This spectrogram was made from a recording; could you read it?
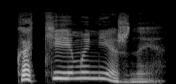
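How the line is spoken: Caustic drawl. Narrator (Russian): едко протянул император

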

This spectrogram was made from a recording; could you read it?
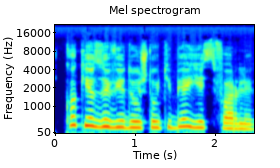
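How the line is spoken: Sighing. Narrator (Russian): вздохнула

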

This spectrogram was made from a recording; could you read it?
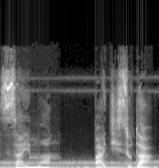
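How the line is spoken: Whisper. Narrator (Russian): прошептала Касси

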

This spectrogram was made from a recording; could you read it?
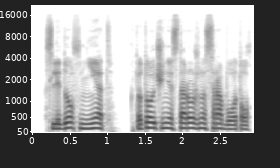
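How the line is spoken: Snorting. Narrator (Russian): хмыкнул Елисей

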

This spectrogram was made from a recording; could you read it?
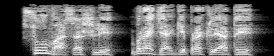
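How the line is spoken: Old woman hissing. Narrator (Russian): зашипела старуха

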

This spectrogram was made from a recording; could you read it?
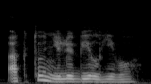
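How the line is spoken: Whisper. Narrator (Russian): прошептал Хинский

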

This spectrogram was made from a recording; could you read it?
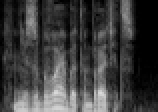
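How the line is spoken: Girl muttering. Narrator (Russian): пробормотала девочка

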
